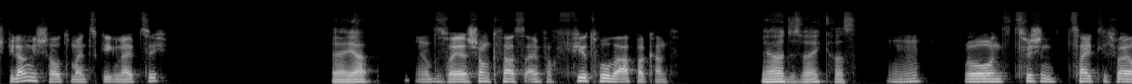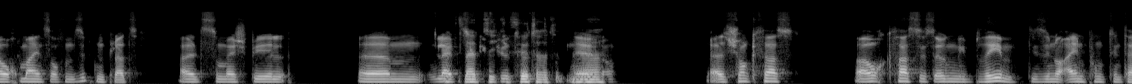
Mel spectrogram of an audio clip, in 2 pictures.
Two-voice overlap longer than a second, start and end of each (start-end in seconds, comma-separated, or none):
15.8-17.4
